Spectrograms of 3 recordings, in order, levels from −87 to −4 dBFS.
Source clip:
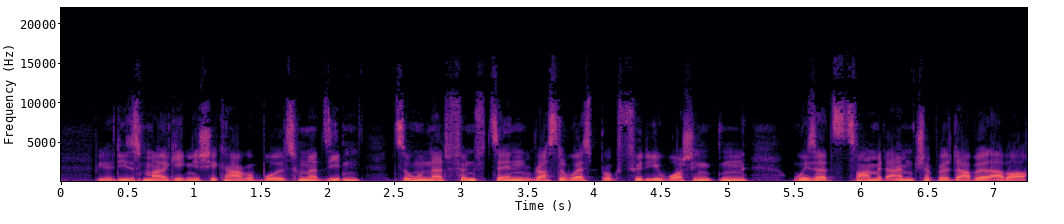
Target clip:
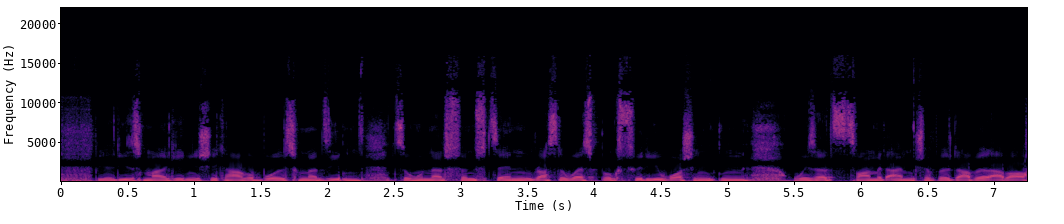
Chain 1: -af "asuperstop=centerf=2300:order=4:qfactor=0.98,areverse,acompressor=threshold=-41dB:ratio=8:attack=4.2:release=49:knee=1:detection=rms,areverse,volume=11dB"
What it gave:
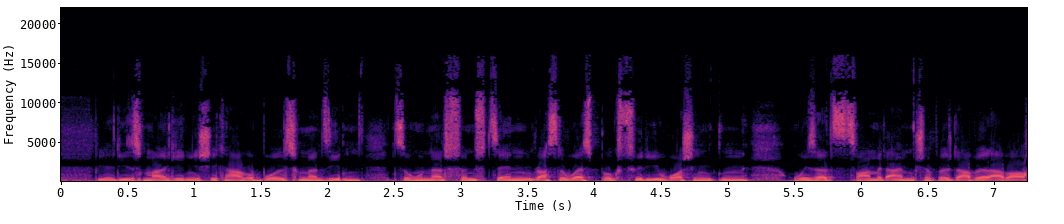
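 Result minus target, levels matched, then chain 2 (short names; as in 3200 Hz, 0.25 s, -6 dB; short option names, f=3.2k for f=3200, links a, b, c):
compressor: peak gain reduction -10 dB
-af "asuperstop=centerf=2300:order=4:qfactor=0.98,areverse,acompressor=threshold=-52.5dB:ratio=8:attack=4.2:release=49:knee=1:detection=rms,areverse,volume=11dB"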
